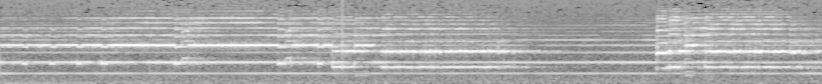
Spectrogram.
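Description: Instrumental music: a woodwind playing a slow melody of long, held notes over a steady drone tone. The melody drops to a lower note about three seconds in and comes in again more strongly near seven seconds.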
